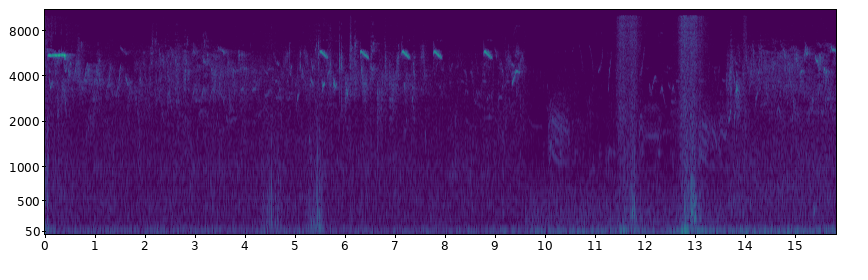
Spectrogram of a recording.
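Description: A kingfisher near its riverbank nest tunnel gives a series of short, high, piercing calls, repeated in a loose run of several notes over a quiet outdoor background with a few sharper noises later.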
